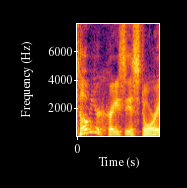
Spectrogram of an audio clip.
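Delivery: ordinary talk, nothing marked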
